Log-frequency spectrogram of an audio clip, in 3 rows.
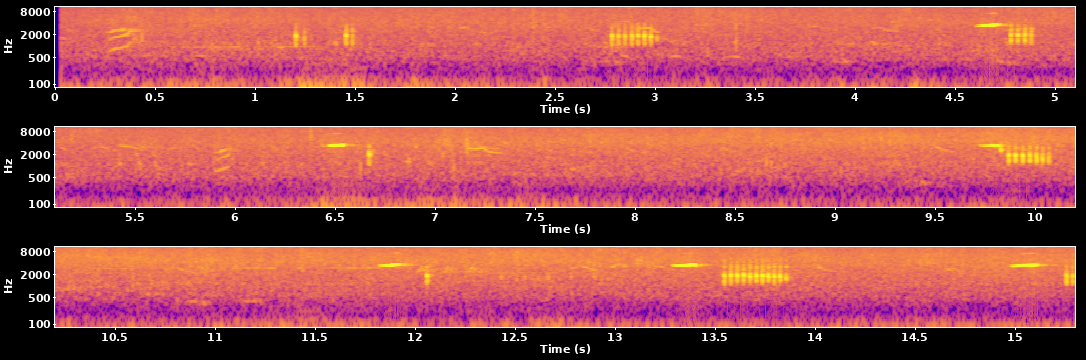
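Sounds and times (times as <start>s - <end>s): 
common nightingale Luscinia megarhynchos calls: 1.1s - 7.4s, 9.4s - 10.2s, 10.8s - 15.2s.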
